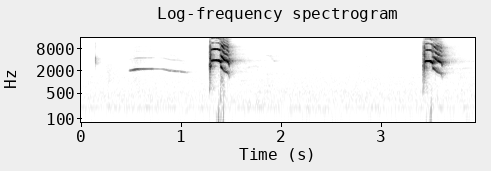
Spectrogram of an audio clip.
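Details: Parrot, loud harsh calls: a soft, level whistled note, then two short, grating, broadband screeches about two seconds apart, each under half a second, with silence between and no other sounds.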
